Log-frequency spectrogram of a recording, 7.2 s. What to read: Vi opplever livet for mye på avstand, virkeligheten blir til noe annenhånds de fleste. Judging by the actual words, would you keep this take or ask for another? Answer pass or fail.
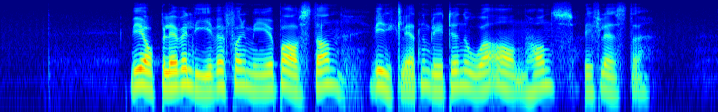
pass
